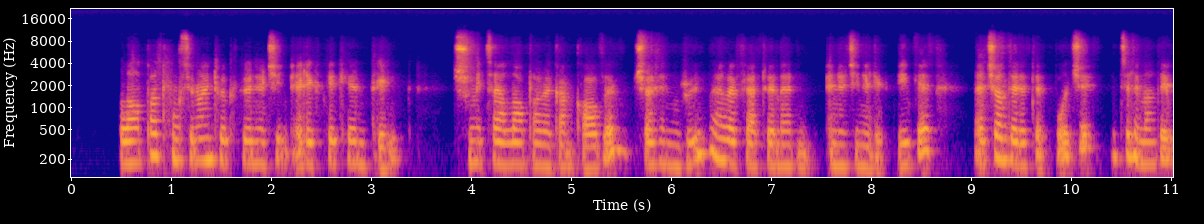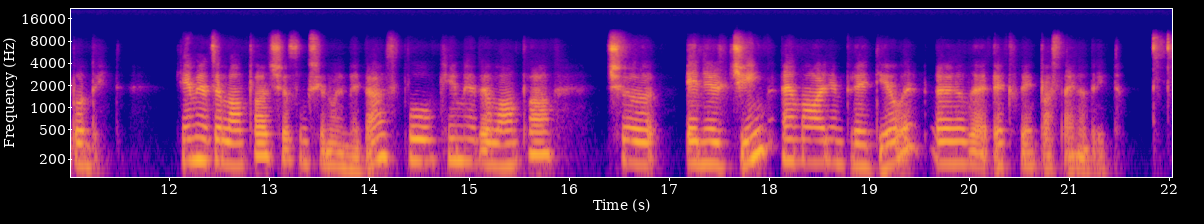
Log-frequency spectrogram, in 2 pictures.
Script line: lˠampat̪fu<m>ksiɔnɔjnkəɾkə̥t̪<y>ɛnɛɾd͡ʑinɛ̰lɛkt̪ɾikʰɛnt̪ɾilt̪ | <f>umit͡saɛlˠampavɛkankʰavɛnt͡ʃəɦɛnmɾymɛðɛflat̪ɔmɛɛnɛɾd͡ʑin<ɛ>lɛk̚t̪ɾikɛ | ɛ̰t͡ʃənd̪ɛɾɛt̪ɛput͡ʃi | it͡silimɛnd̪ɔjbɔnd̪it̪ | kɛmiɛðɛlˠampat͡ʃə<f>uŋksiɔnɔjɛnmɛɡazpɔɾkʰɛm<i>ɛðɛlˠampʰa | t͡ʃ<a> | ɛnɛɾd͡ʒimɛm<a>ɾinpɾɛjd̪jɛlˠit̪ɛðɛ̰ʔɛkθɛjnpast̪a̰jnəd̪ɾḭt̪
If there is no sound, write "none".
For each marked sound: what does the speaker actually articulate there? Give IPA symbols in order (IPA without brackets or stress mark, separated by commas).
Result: ŋ, y, ʃ, ɛ, f, i, ə, a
